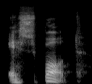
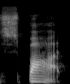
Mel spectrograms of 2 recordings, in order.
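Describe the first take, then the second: First: An extra vowel sound comes before the s. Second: The word starts directly with the s sound. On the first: The speaker calls it wrong. "I didn't say a spot" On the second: The speaker calls it right. "I said spot"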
